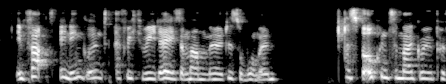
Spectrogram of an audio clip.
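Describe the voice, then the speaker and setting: A woman talks at a fairly quick pace in a high voice with ordinary pitch variation. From Salford, Greater Manchester. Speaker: city councillor. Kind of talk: prepared speech in council meeting. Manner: shaking voice.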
